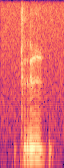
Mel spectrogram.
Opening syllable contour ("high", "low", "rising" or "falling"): falling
